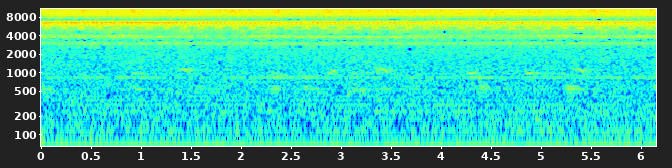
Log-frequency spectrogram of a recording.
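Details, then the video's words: Summer-night insect chorus of crickets in countryside forest: layered high, steady trilling bands run without pause, while faster soft chirps pulse through the middle, all wrapped in a steady background hiss. "잠이 잘오는 여름밤 잔잔한 풀벌레소리"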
